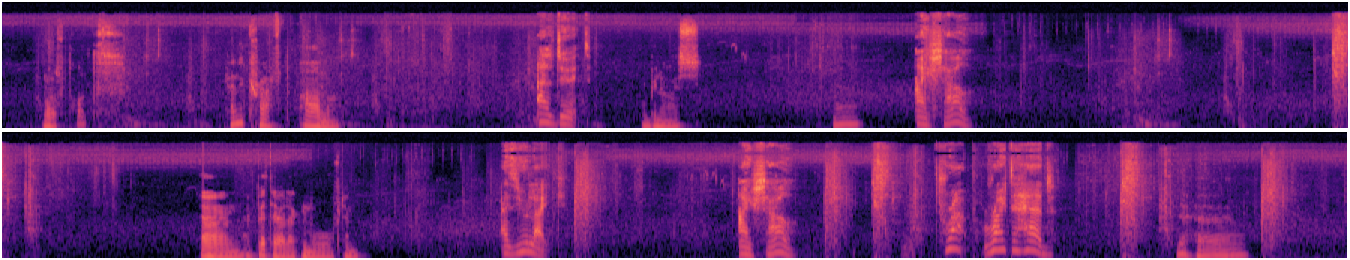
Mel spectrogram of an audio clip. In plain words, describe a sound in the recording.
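A young man talks casually into a nearby microphone, in short bursts.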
